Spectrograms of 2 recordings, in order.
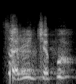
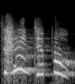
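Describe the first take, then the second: First: Low, restrained prompt to agree; low insistence. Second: High, pressing demand to agree; raised insistence. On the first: Woman pressing the listener to say okay, low and restrained. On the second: Woman repeating her demand for an okay, high and insistent. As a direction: lift the pitch and insist on a yes. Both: Acted.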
